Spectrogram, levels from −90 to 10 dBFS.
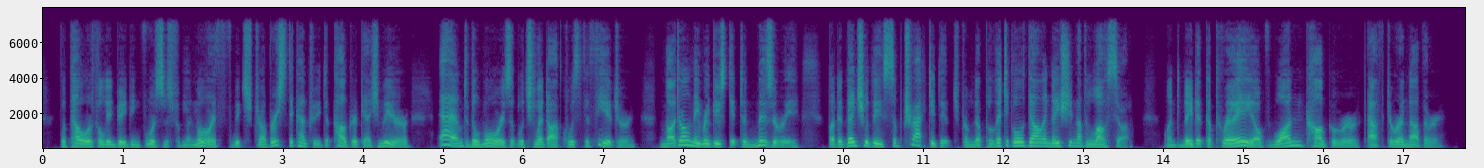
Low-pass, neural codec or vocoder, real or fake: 7.2 kHz; codec, 16 kHz, 0.5 kbps, FreqCodec, larger model; fake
